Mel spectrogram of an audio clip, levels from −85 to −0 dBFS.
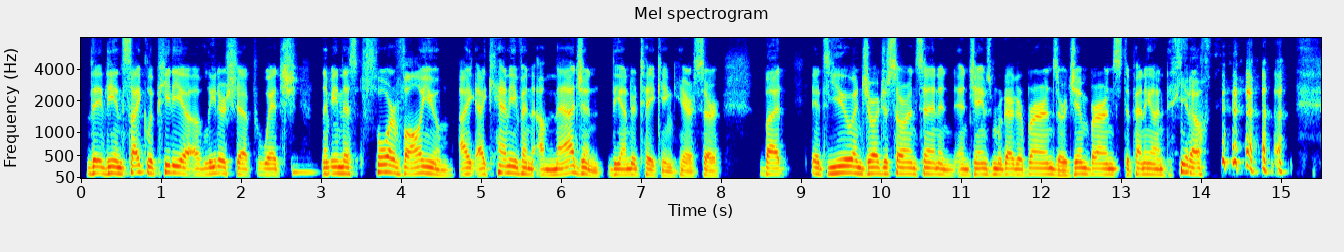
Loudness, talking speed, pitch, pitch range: -20 LUFS, 145 wpm, 120 Hz, 110-130 Hz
